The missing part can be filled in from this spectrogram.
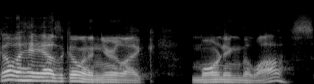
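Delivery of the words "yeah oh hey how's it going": put-on very high, loud, hearty, cheerful voice. Describing a man's jovial greeting to someone who was mourning: mock jovial greeting. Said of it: "He had this jovial sort of like".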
